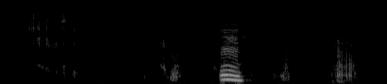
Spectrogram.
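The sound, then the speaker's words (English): Chewing cold chicken dipped in ranch and buffalo sauce: a few short, crunchy, moist bursts of chewing, with a brief vocal sound in the middle. “Is it too loud? No. I can hear you chewing.”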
